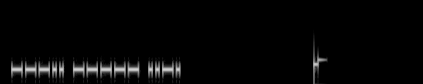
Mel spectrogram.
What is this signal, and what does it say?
Morse code, heard as a keyed tone, about 36 wpm, 700 Hz. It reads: 80F
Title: K1USN SST QSO Practice 35wpm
